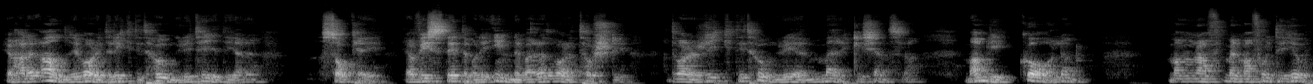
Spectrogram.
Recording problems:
off-mic speech; far
room echo; noticeable; dies away in 0.3 s

